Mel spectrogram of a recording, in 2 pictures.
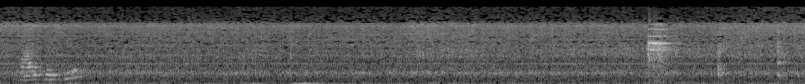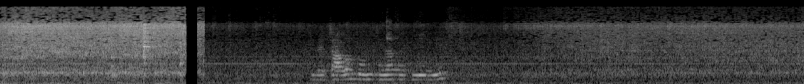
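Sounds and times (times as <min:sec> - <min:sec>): food sizzling in hot fat: 0:00.0 - 0:16.0
metal clink: 0:06.5 - 0:06.9.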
